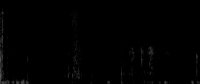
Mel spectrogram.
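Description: Faint, irregular footsteps on soil and grass, after a sharp click at the very start.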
